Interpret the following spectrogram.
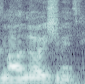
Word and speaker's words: malnourishment: Which means when we now want to pronounce malnourishment, the stress will still be on that nour.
